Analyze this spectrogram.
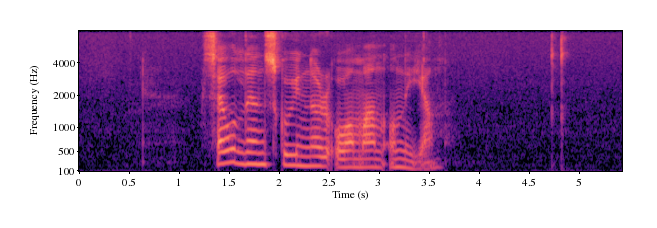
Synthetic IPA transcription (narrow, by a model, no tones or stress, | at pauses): sawlɪnskujnəɹoːmanɔ̰ːniːa̰n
